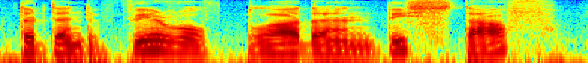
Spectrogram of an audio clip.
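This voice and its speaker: A man's voice: medium pitch, moderate pace, no room sound. A man giving casual commentary while he plays through a video game in a roleplaying style. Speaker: gamer doing a roleplay playthrough.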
